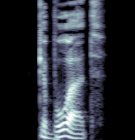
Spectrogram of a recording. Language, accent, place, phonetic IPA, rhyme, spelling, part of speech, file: German, Germany, Berlin, [ɡəˈboːɐ̯t], -oːɐ̯t, gebohrt, verb, De-gebohrt.ogg
- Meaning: past participle of bohren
